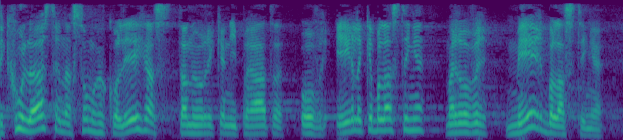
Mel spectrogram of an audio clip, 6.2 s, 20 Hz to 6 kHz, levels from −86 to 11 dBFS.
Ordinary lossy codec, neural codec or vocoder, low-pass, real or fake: MP3, 48 kbps; none; 5.4 kHz; real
